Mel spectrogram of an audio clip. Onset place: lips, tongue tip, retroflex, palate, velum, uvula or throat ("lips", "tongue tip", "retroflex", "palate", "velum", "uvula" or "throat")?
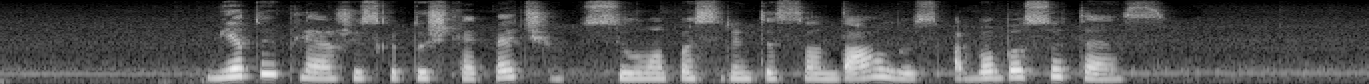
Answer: lips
